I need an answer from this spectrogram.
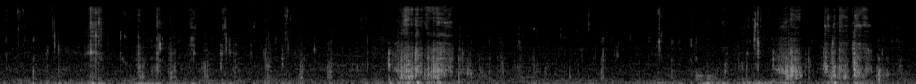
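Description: Close-miked eating sounds: a person biting and chewing braised meat with wet mouth clicks and smacks. There are two louder bites, about four seconds in and again near the end.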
